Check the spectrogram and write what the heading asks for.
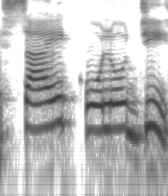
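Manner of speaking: साइकोलॉजी very slow, silent P; correct pronunciation. Shown as a demonstration. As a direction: stretch out "साइकोलॉजी" with no P sound. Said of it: "इसको यहां से शुरू करेंगे". ("साइकोलॉजी" बहुत धीरे, P के बिना)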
